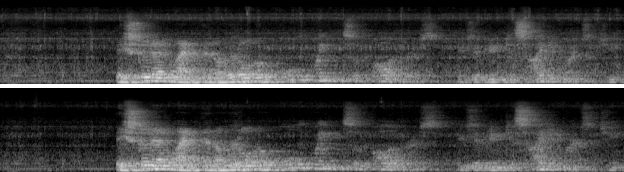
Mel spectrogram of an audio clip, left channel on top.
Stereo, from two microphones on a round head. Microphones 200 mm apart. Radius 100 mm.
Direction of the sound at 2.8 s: Centre (ahead or behind).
